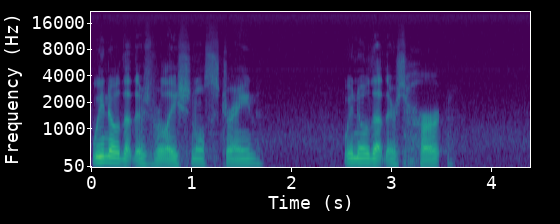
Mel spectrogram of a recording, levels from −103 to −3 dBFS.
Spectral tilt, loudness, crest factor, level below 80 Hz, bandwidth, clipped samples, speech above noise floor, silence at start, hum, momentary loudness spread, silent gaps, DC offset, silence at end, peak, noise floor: -7.5 dB/octave; -45 LUFS; 18 dB; -82 dBFS; over 20 kHz; under 0.1%; 33 dB; 0 s; none; 12 LU; none; under 0.1%; 0.9 s; -26 dBFS; -77 dBFS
